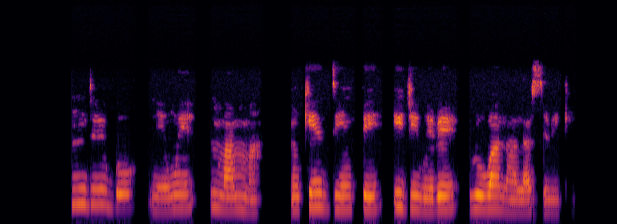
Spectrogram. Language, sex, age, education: Igbo, female, 15-29, tertiary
